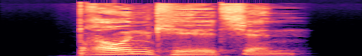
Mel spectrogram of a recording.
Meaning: the whinchat (a bird in the flycatcher family, Saxicola rubetra)
- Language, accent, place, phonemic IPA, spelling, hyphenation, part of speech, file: German, Germany, Berlin, /ˈbʁaʊ̯nˌkeːlçən/, Braunkehlchen, Braun‧kehl‧chen, noun, De-Braunkehlchen.ogg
